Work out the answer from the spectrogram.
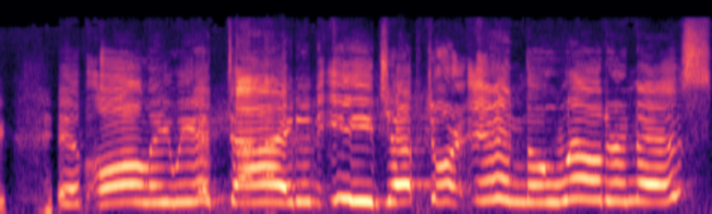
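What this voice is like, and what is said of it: Whiny complaining voice. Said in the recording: “in your best whiny voice... Your best whiny voice.”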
